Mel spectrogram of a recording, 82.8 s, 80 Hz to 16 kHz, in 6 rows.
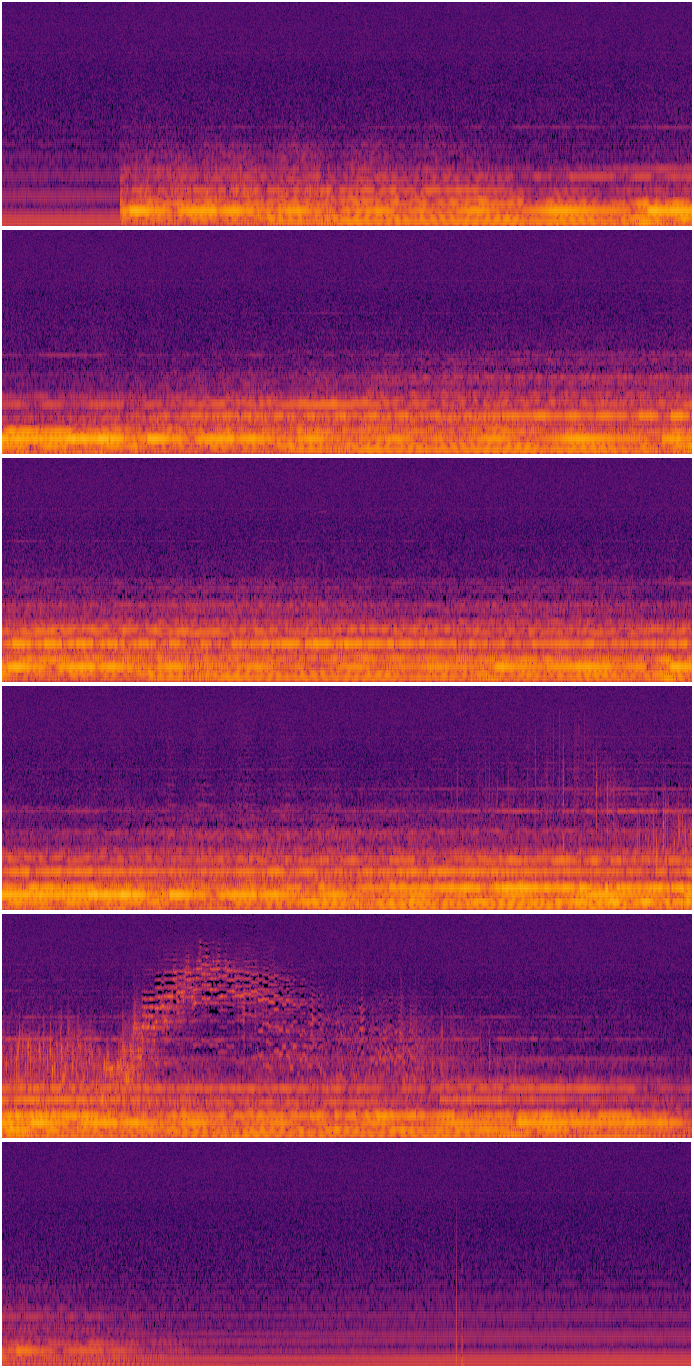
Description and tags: Jeff 01 100 Normalized
I took the following sound created by thatjeffcarter and recorded it to cassette at different volumes.
This sound was recorded from the computer to cassette with the computer sound output volume at 100% of full volume.
The idea is to present several instances of the same sound recorded at different volumes so that the 'tape saturation' effects can be compared.
These samples are intended more as a scientific experiment than to be used for musical purposes - but of course, they can be used as such.
Sound was played from a Toshiba Satelite laptop usging the built-in soundcard (Realtek HD Audio) using Windows XP sound drivers.
Recording system: LG LX-U561
Medium: Sony UX C90 HCF (Type I normal bias 90 min). The tape was new (i.e., not used before) although it was bought around 2 years ago.
Playing back system: LG LX-U561
digital recording: direct input from the Hi-Fi stereo headphone socket into the mic socket on the laptop soundcard. Using Audacity as the sample recorder / editor.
